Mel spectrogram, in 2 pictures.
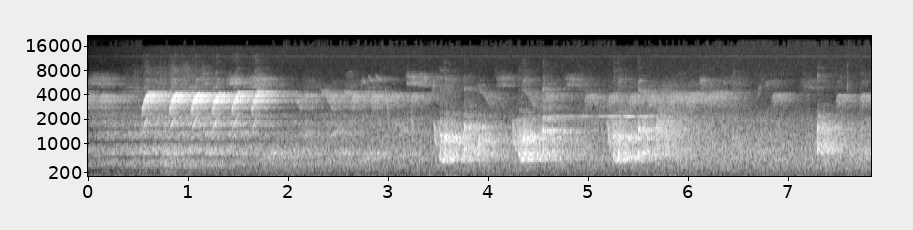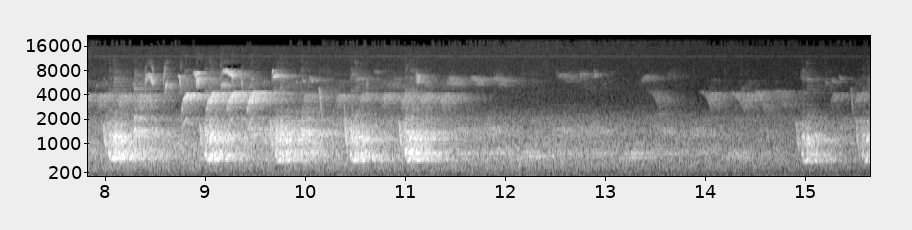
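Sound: lyrebird song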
